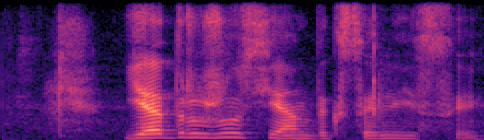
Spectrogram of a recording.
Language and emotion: Russian, positive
